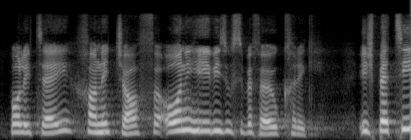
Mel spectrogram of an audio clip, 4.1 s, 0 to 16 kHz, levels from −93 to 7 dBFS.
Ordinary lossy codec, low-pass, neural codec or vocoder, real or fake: AAC, 96 kbps; 10.8 kHz; codec, 24 kHz, 0.9 kbps, DualCodec; fake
